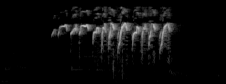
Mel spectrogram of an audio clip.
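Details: Scarlet minivet, known locally as mantenan gunung, singing energetically: a rapid burst of about a dozen sharp, high, downward-slurred chirps run together over just over a second, with no other sounds.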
